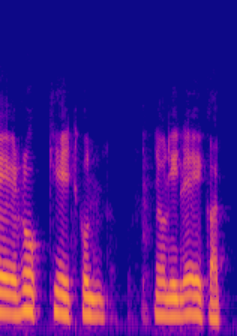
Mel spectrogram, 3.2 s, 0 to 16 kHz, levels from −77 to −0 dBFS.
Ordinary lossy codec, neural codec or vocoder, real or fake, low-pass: none; codec, 44.1 kHz, 7.8 kbps, DAC; fake; 14.4 kHz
